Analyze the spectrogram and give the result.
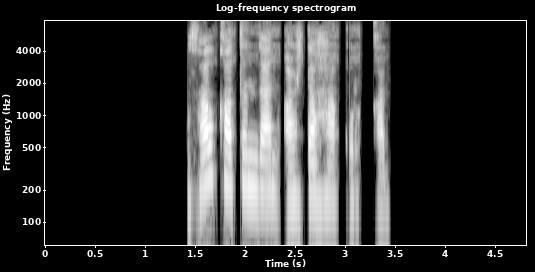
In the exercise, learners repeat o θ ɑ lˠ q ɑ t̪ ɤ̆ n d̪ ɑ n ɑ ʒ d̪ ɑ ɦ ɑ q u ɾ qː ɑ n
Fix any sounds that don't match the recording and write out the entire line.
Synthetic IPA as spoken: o θ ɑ lˠ q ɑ t̪ ɤ̆ n d̪ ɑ n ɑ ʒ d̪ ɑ ɦ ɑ q u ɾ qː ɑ n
